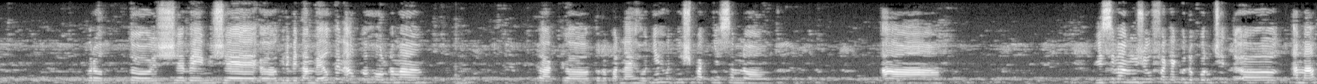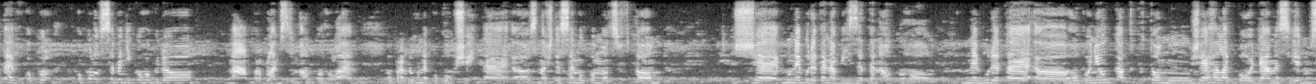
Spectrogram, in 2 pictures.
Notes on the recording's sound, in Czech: Dnešní díl je natáčený v autě na mobilní telefon - takže kvalita zvuku není zrovna OK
